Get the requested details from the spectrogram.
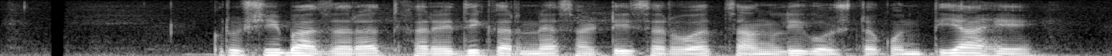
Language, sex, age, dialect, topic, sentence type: Marathi, male, 18-24, Standard Marathi, agriculture, question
